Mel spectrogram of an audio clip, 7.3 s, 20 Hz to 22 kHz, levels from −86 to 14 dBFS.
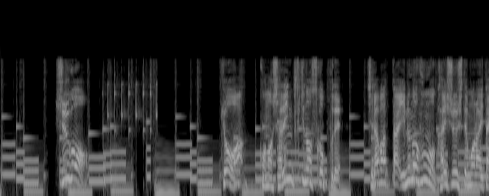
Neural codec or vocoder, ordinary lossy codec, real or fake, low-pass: none; none; real; 7.2 kHz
